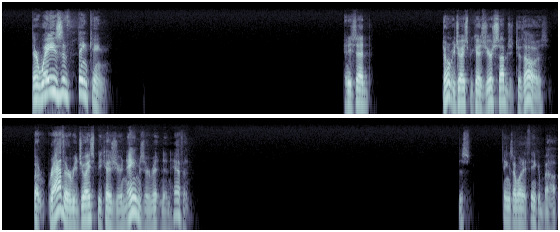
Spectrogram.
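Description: A man speaks calmly with pauses, heard through a microphone.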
